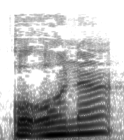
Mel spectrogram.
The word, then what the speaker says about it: Oona: Oona.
